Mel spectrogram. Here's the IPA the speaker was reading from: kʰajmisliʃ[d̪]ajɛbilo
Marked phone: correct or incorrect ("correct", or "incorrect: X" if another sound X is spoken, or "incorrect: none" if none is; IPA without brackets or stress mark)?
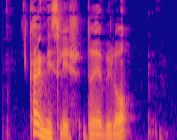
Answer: correct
